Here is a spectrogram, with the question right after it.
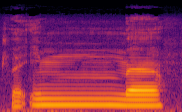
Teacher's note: Again, another rule, meem with a shadda. So we know we do ghunna for two harakas.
